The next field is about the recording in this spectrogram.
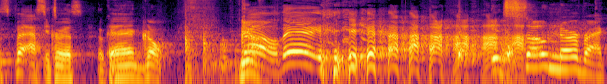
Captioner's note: laugh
